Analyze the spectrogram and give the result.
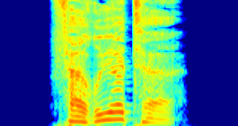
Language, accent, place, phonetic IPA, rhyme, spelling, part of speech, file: German, Germany, Berlin, [fɛɐ̯ˈʁyːɐ̯tə], -yːɐ̯tə, verrührte, adjective / verb, De-verrührte.ogg
- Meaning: inflection of verrühren: 1. first/third-person singular preterite 2. first/third-person singular subjunctive II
